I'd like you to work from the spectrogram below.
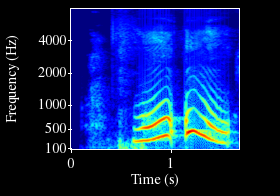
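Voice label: "fuwu", Mandarin Chinese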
